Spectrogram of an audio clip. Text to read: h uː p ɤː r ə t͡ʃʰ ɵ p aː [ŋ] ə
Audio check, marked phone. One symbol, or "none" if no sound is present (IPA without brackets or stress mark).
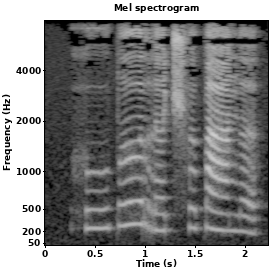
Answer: ŋ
